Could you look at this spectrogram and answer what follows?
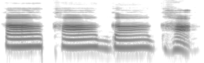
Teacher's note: कंठ ध्वनियाँ जो कंठ से उत्पन्न होती है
